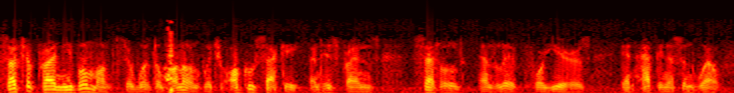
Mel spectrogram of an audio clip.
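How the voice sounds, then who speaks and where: Speaking low and a little rough, a man narrates a fable with the deliberate, measured cadence of a scripted dramatic storyteller, pausing for effect. The radio recording has a muffled quality.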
